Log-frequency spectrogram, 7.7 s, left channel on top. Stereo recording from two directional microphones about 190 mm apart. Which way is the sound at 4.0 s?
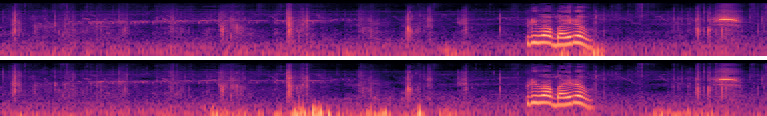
30° right (ahead or behind).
